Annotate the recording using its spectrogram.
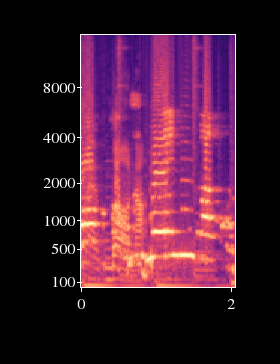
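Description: A child's voice in a drawn-out, sing-song call, holding one note for about a second in the middle, over background music.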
